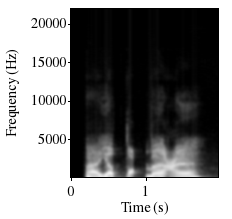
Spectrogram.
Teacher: Karena ada hamzahnya, terputus pantulannya, tertahan bunyi pantulannya.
